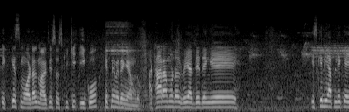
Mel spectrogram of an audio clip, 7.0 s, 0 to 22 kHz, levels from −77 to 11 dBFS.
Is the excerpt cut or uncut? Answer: cut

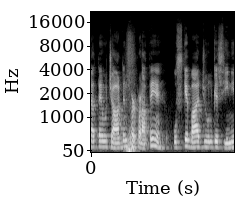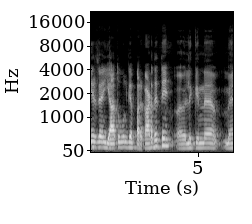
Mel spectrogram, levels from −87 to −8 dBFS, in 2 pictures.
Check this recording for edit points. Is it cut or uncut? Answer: cut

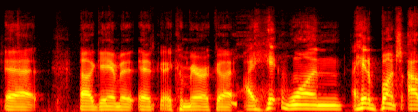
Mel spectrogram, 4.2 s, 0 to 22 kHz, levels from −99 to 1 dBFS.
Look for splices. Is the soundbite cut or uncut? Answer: cut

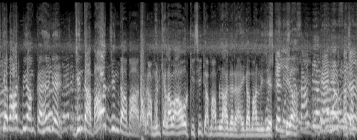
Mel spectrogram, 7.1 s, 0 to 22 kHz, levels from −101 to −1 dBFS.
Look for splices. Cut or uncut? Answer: cut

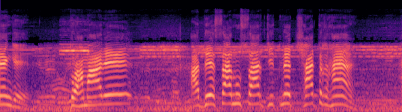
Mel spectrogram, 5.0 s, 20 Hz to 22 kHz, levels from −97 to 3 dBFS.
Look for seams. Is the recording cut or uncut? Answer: uncut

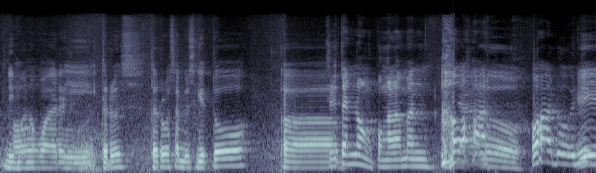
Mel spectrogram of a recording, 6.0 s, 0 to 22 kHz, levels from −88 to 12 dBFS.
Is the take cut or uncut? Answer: uncut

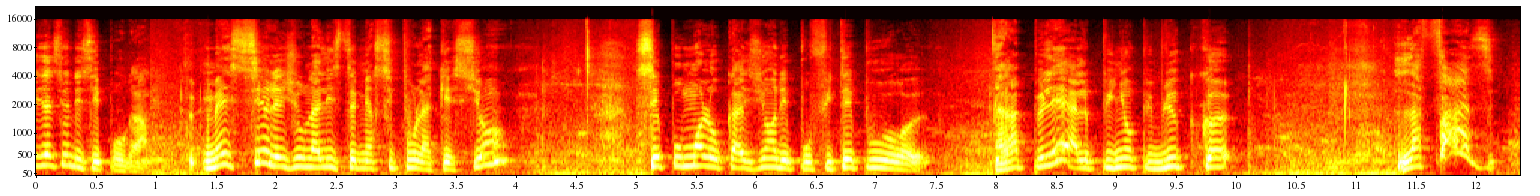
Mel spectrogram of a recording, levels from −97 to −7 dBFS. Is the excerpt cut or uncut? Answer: uncut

